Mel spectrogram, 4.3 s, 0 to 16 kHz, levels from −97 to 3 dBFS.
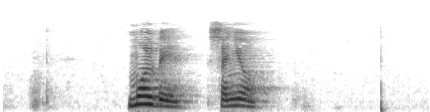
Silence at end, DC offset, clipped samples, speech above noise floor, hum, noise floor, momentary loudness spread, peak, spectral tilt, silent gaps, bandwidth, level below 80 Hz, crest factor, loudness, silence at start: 1.7 s; under 0.1%; under 0.1%; 64 dB; none; -80 dBFS; 16 LU; -2 dBFS; -6 dB/octave; none; 7.4 kHz; -64 dBFS; 20 dB; -18 LUFS; 1.3 s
